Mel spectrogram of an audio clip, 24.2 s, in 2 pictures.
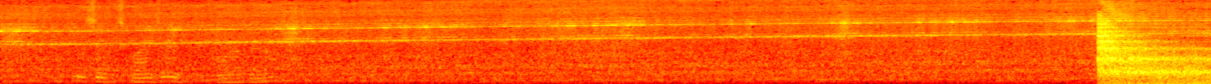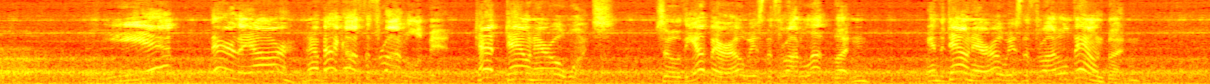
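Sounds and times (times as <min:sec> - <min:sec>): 
jet aircraft afterburners engaging: 0:11.0 - 0:24.1.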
